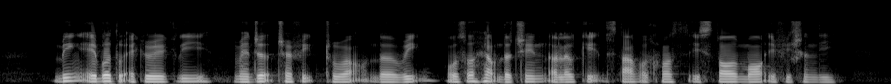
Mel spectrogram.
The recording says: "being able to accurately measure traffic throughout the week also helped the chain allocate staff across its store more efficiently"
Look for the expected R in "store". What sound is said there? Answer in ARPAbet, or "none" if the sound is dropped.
L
